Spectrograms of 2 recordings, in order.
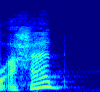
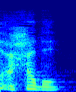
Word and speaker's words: احد: ما در فارسی میگیم احد، اما در نماز باید بگیم احد. باید حی رو یه مقدار غلیظ از گلو بگیم. اگر حی رو یه مقدار غلیظ از ته گلو بگیم، خود به خود درست تلفظ میشه. بنابراین چی بگیم؟ احد یا احد؟ قطعا دومی درسته.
